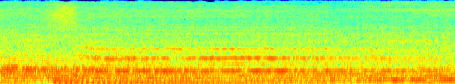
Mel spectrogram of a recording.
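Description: Background score music with sustained, choir-like singing voices over held low notes.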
